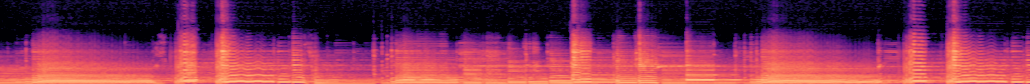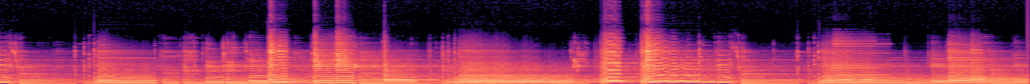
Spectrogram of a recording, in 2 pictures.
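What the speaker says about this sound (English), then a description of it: "This is not the easiest guitar in the world to play." A Fender electric guitar played through heavy distortion, ringing chords and bending lead notes in a steady rhythmic riff, loud and close with no talking.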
